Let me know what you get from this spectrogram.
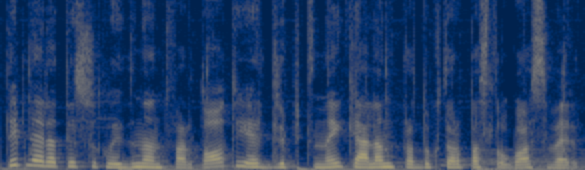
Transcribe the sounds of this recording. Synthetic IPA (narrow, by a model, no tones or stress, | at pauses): t̪ɐɪpnʲɛɾʲɛt̪ɐɪsʊklˠɐɪd̪ʲɪnɐnt̪ʋɐɾt̪oːt̪oːjɛɪɾd̪ʲɾʲɪpʲt̪ʲɪnɐɪkʲæːlʲɛnt̪̚pɾod̪ʊkt̪oːɾpɐslˠɒʊɡoːsʋʲɛɾʲt̪ʲ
